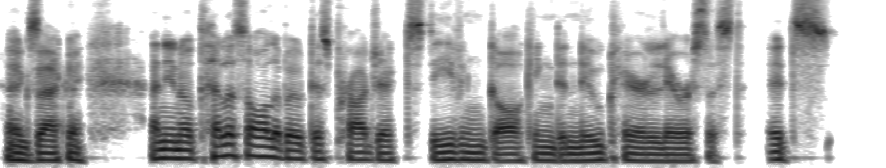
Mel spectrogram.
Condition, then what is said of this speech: No condition.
